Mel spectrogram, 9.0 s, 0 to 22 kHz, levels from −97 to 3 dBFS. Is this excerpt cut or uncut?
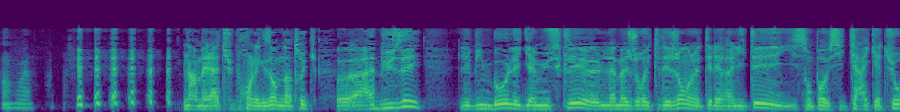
cut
